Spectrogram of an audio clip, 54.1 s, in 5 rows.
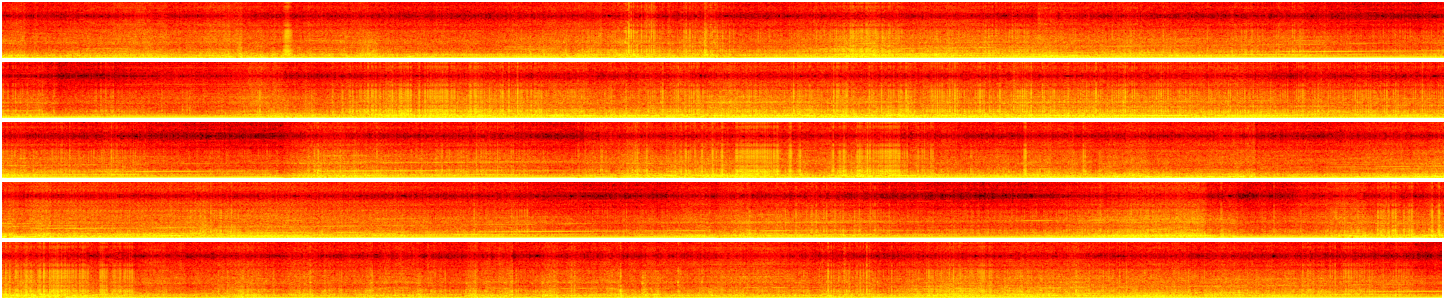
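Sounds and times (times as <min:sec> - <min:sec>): race car engine from inside cabin: 0:00.0 - 0:54.0.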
